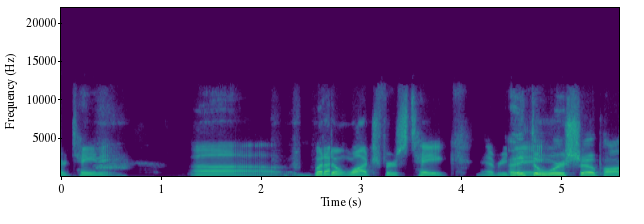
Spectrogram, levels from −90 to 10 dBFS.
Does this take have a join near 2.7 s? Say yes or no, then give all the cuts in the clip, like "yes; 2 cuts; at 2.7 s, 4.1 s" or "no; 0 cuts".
yes; 1 cut; at 2.7 s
